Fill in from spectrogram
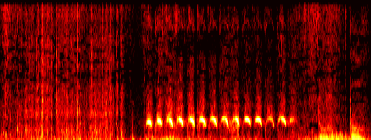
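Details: Tethered chukar partridge used as a decoy during hunting gives a rapid series of about thirteen evenly spaced, clipped mid-pitched notes over two seconds, after rustling and handling noise, with low murmurs afterwards.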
